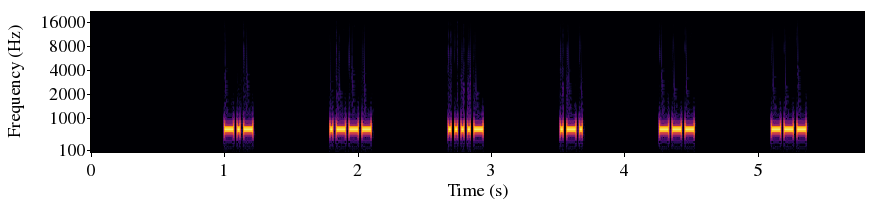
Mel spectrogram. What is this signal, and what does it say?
Morse code, heard as a keyed tone, about 53 wpm, spaced as for 14 wpm, 700 Hz. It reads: KJ4ROO
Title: USA Call Signs - 6 Characters - 8x Character Spacing - 50wpm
